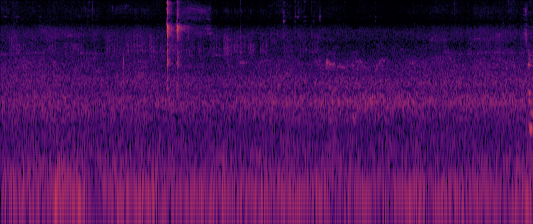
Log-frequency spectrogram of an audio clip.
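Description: A dog-training clicker clicking twice in quick succession about two and a half seconds in, the marker for the puppy holding a down, over a steady low rumble of background noise.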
